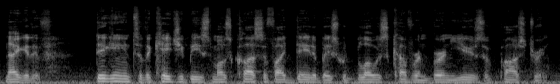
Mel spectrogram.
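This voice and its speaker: A man acting as a hard-nosed, doubting intelligence official in a game cutscene. His voice sits on the low side, clipped and sarcastic, with faint ambience behind it. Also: fairly even intonation, brisk, a little hiss or hum, natural voice. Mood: stern, sardonic. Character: stern, skeptical, sardonic male intelligence handler. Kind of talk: cinematic game dialogue acting.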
